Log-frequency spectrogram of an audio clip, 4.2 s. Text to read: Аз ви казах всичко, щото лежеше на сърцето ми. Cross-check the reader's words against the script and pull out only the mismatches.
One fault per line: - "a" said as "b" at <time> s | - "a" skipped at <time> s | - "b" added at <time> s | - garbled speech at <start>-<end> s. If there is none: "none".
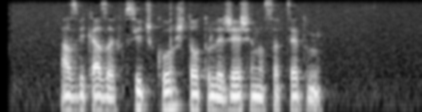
none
